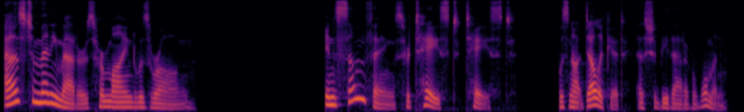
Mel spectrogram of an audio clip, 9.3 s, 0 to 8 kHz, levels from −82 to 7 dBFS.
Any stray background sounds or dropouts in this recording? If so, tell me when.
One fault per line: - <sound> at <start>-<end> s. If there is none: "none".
none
